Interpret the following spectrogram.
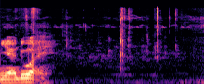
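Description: A man's voice for about half a second, then a quiet background with two faint, short clicks.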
